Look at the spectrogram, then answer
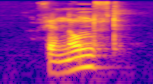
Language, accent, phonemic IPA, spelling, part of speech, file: German, Austria, /fɛɐ̯ˈnʊnft/, Vernunft, noun, De-at-Vernunft.ogg
- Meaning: reason, good sense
